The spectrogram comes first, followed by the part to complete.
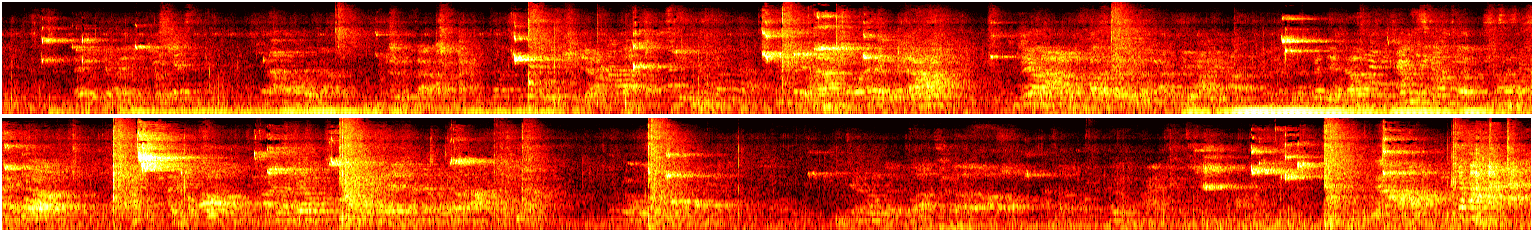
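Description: Badminton rally: rackets striking the shuttlecock in sharp, irregular hits, with sneakers squeaking on the wooden gym floor, all ringing in the echo of a large hall.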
